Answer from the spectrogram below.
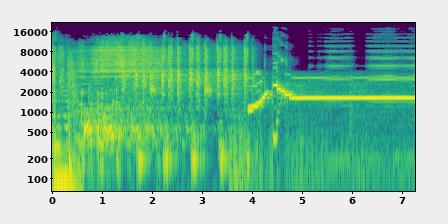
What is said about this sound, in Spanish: Ese silbido inconfundible es producido por un camarillo, una flauta de madera de origen medieval que basta como anuncio sobre su servicio para afilar cuchillos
